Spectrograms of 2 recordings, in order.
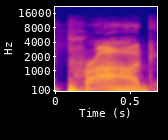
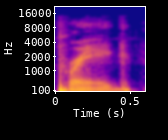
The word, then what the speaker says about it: Prague: It's Prague in the Czech Republic, not Prague.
